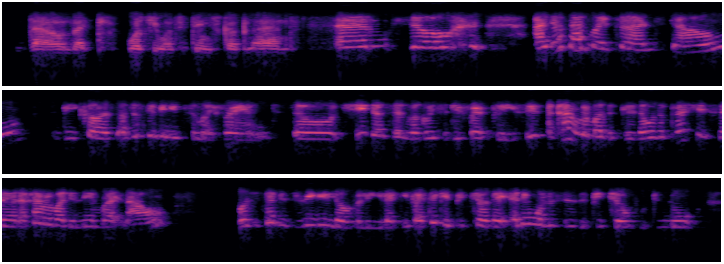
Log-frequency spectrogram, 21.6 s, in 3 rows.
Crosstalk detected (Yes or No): No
